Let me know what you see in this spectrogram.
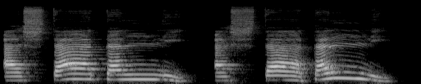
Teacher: Un tanwin no alineado, seguido de lam, decimos ashtatalli, ashtatalli. Y no aguantamos la lam porque es tanwin, es idgham sin gunna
